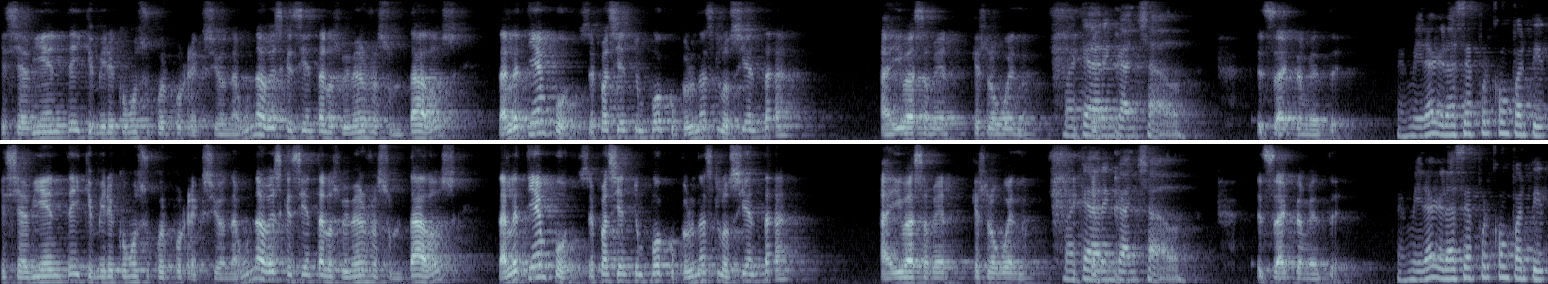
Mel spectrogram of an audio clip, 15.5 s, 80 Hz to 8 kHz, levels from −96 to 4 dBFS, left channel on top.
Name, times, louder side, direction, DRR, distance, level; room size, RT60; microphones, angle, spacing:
voice 1, 0.0-4.5 5.0-7.9 8.8-11.0 12.6-13.4, right 2 dB, 65° right, 6 dB, 1.8 m, -27 dB
voice 2, 10.6-11.8 14.0-15.4, right 1 dB, 20° right, 4 dB, 1.0 m, -29 dB
16.5 x 15.5 x 3.8 m, 0.78 s
head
